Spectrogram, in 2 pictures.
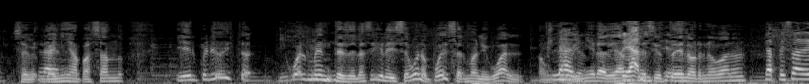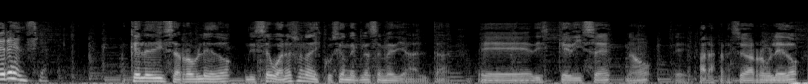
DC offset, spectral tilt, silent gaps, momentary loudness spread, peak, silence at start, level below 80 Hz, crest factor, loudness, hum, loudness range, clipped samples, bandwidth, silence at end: under 0.1%; -6 dB/octave; none; 15 LU; -4 dBFS; 0 s; -36 dBFS; 18 dB; -22 LUFS; none; 10 LU; under 0.1%; 8 kHz; 0 s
